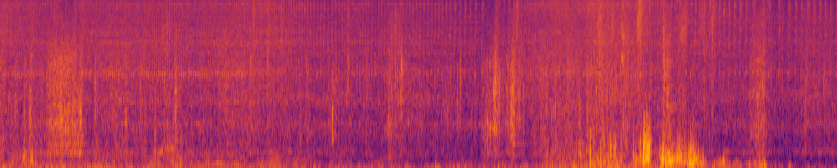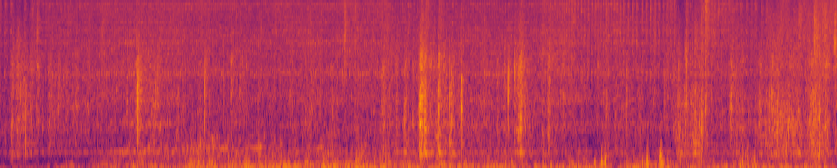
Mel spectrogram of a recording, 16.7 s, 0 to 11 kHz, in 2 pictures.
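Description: Rocky Mountain 790 MSL full-suspension mountain bike descending dirt singletrack: a steady rush of wind and tyre noise with the bike's frame and chain rattling and knocking over bumps. The loudest rough surge of noise comes about six to seven seconds in.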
